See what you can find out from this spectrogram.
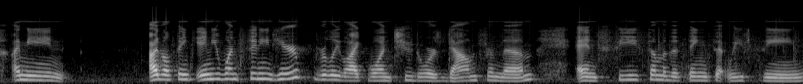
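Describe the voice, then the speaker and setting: A woman speaks fairly slowly at a medium pitch. She has an ordinary speaking voice with ordinary pitch variation. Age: 60s. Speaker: public commenter, business owner. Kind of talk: public comment at council meeting. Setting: council chamber.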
